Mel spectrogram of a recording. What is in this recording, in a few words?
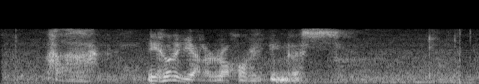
Tobian; Hah, ihura yararahor ingires; Aye, I know the way to England; Hah, nang yegorah beeto Inglish; The earliest-known examples of Tobian speech: Dialogues in the Language of Lord North's Is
